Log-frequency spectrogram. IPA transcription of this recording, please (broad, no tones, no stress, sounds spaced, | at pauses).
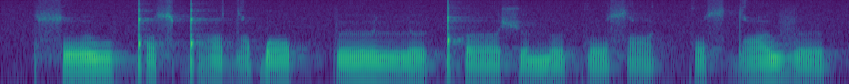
sˤ uː ǃ ɵ sˤ ɡ͡ǃ ɵː dˤ ʌ ɓ ɔ pː ɵː lː ɵ ǃʼ ʌː ʃ ɵ ŋ ɤ k uː sˤ ʌː kː u sˤ dˤ uː v ɵ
